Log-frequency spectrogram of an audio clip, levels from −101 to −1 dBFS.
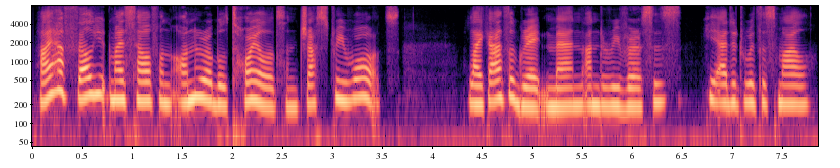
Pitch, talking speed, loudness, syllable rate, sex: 220 Hz, 160 wpm, -18 LUFS, 4.9 syllables/s, female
